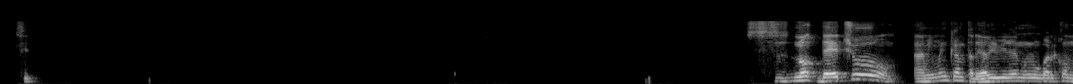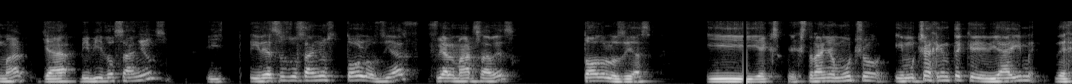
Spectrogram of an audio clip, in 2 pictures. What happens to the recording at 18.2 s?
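Packet loss on the ADPCM call knocks the decoder's predictor out of sync: a hard silence from 18.16 to 18.21 s, then sound returns slightly distorted.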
